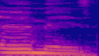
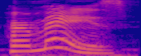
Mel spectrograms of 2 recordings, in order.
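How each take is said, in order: First: The word begins with no H sound. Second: The word begins with an audible H sound. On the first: The speaker calls it right. "No, it's like Hermes" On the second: The speaker calls it wrong. "I'm going to read it as Hermes"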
